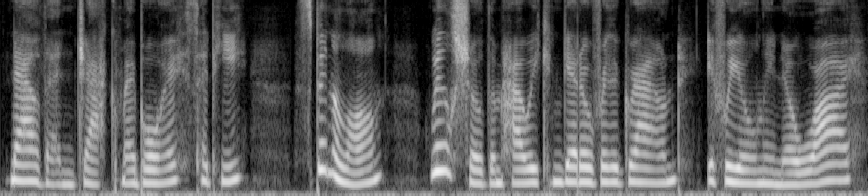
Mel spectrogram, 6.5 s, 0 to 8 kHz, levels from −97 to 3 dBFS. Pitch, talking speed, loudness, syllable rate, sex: 225 Hz, 220 wpm, -17 LUFS, 4.9 syllables/s, female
